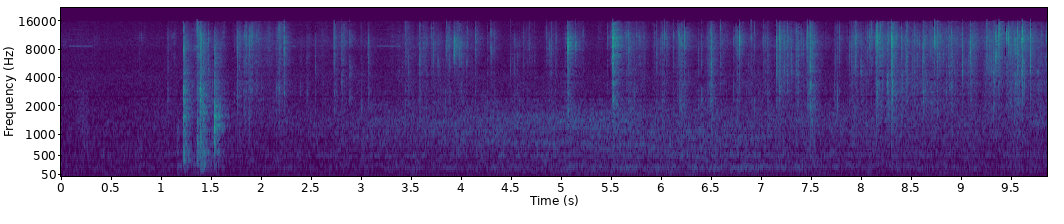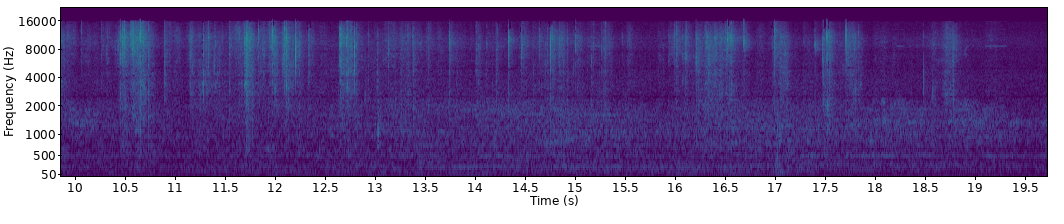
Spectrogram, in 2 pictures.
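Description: Clear plastic packaging crinkling and rustling in the hands as an earphone box's small parts are unwrapped, in irregular crackles with a louder cluster about a second in.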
